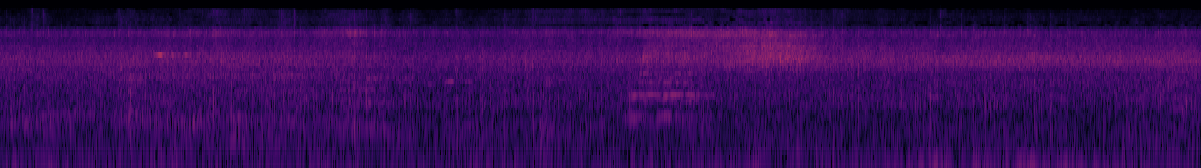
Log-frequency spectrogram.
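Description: Heavy rain hissing steadily on a city street. About five seconds in, a louder swish rises and fades as a vehicle passes on the wet road, carrying a brief pitched tone.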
